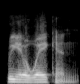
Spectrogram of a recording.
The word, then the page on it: reawaken: American English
